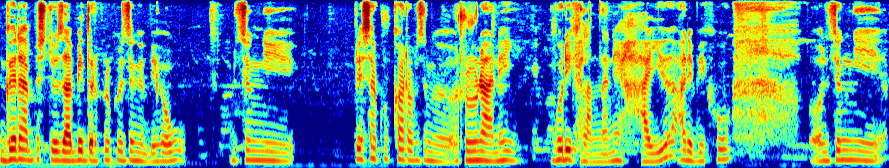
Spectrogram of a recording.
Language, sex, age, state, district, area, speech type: Bodo, male, 18-30, Assam, Baksa, rural, spontaneous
